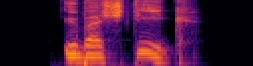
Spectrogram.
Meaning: first/third-person singular preterite of übersteigen
- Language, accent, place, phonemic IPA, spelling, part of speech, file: German, Germany, Berlin, /ˌyːbɐˈʃtiːk/, überstieg, verb, De-überstieg.ogg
